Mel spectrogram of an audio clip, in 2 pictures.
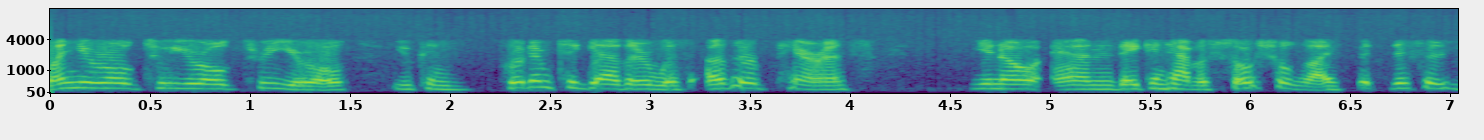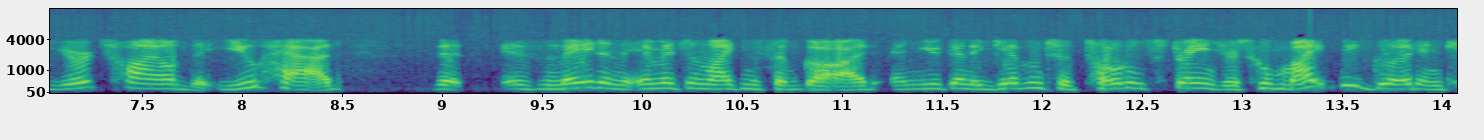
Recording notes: we take your calls in open phones across America.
